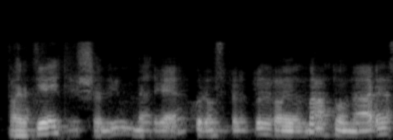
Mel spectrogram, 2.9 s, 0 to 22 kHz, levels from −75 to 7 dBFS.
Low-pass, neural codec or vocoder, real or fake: 7.2 kHz; codec, 16 kHz in and 24 kHz out, 0.6 kbps, FireRedTTS-2 codec; fake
